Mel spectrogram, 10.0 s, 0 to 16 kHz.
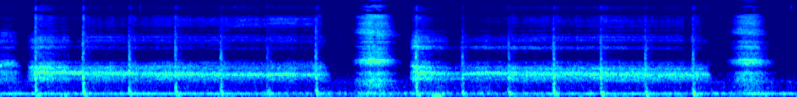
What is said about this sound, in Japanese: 歯の口で7拍吐いて8拍目に吸う。この繰り返しをちょっとやってみますね。聞いてってみてください。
